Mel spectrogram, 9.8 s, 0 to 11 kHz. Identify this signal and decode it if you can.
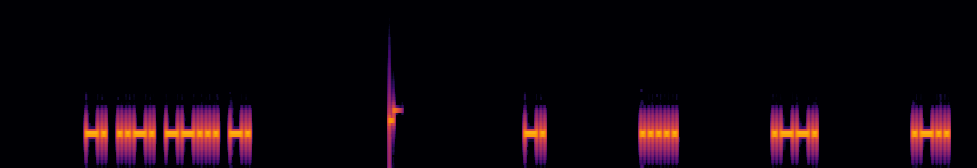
Morse code, heard as a keyed tone, about 30 wpm, spaced as for 13 wpm, 700 Hz. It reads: NF7N N5PL
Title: USA Call Signs - 4 Characters - 8x Character Spacing - 30wpm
